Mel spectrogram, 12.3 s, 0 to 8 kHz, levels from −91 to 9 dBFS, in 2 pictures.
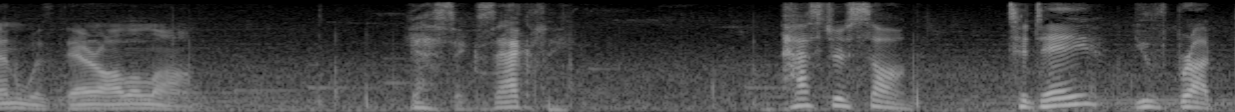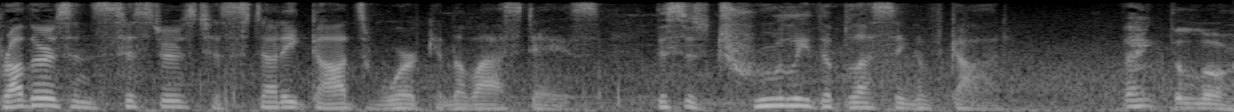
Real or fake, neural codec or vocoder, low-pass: real; none; 7.2 kHz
